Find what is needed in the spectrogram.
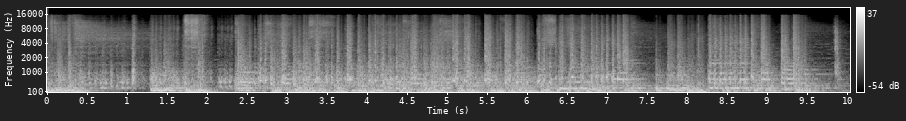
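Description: Marching band drumline playing a loud, fast street cadence: snare drums, tenor drums and bass drums with cymbals, in dense rapid strokes. It stops abruptly near the end.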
